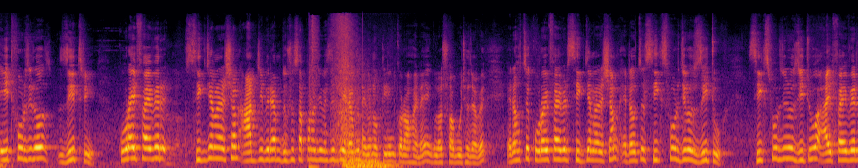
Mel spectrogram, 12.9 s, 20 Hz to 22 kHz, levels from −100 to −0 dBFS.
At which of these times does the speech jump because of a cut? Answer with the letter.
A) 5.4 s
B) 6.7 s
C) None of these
A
